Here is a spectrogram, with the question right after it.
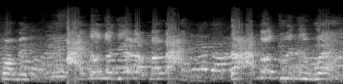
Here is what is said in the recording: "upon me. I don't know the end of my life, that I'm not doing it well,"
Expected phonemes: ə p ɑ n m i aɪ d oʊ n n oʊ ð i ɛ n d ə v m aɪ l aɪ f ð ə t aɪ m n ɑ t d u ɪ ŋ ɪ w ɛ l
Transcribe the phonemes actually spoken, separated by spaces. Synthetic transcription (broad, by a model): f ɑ m i aɪ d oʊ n n oʊ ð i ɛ d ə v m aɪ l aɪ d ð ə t aɪ m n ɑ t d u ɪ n ɪ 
